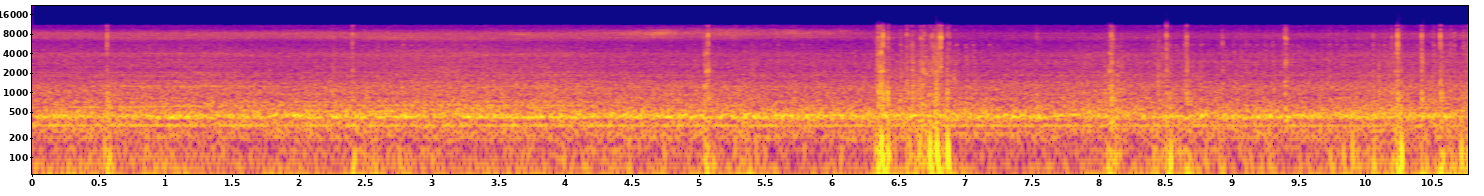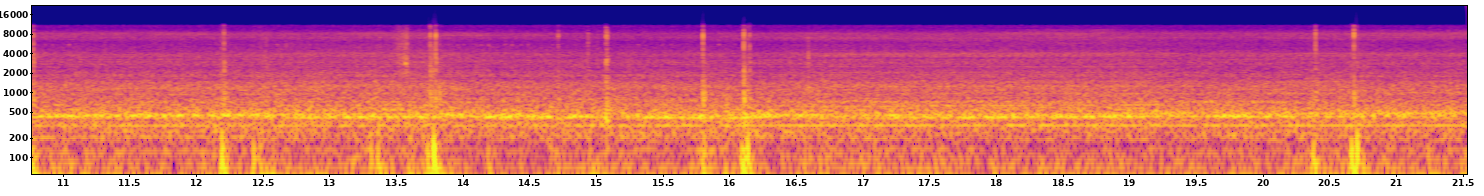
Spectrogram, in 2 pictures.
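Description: Steady drone of a car driving, heard inside the cabin, with a constant low hum. Short sharp clicks and knocks come now and then, the loudest pair about six and a half seconds in.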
